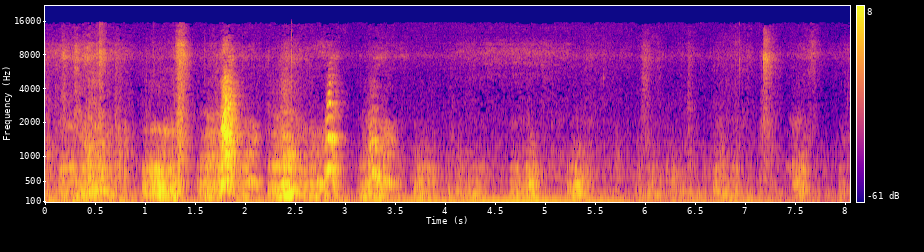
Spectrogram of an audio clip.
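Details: A litter of nine-week-old foster puppies at play indoors: rough growls and short barks in quick uneven bursts, loudest early on, then softer scuffling yips, with a constant low background hum.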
